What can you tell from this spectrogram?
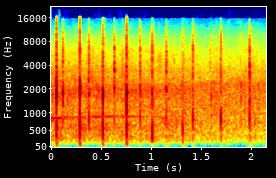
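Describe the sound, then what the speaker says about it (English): An audience at a national finals event claps for the judges in a short, fairly sparse burst of distinct handclaps, close and loud. "A round of applause for our judges,"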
